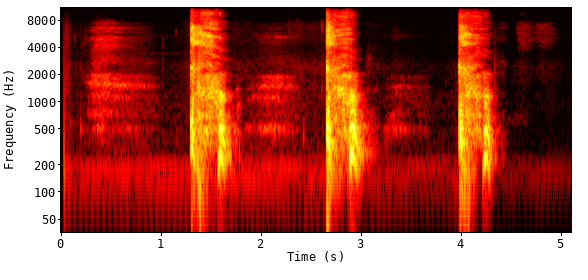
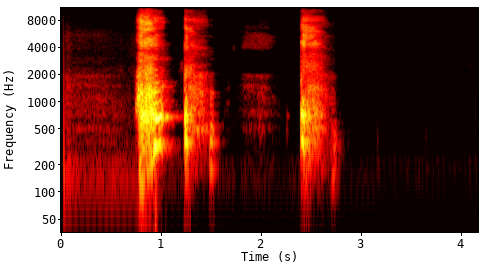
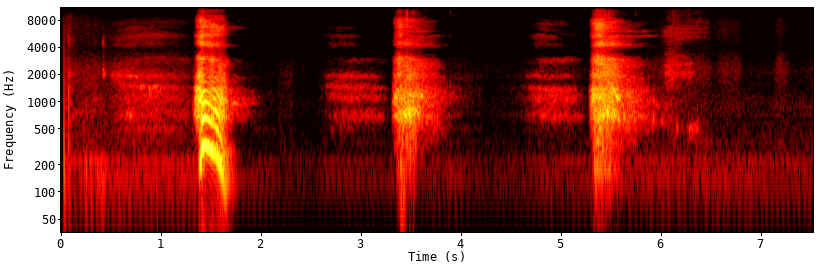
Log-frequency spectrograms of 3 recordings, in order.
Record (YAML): three_cough_length: 5.1 s
three_cough_amplitude: 32768
three_cough_signal_mean_std_ratio: 0.32
cough_length: 4.2 s
cough_amplitude: 29205
cough_signal_mean_std_ratio: 0.27
exhalation_length: 7.5 s
exhalation_amplitude: 29851
exhalation_signal_mean_std_ratio: 0.25
survey_phase: beta (2021-08-13 to 2022-03-07)
age: 65+
gender: Female
wearing_mask: 'No'
symptom_cough_any: true
smoker_status: Never smoked
respiratory_condition_asthma: false
respiratory_condition_other: true
recruitment_source: REACT
submission_delay: 5 days
covid_test_result: Negative
covid_test_method: RT-qPCR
